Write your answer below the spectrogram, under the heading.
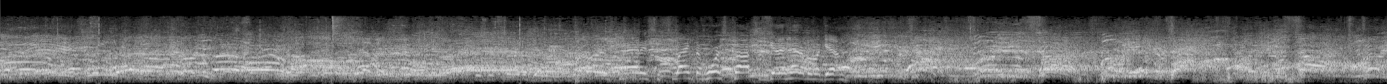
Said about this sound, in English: Crowd charges back.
